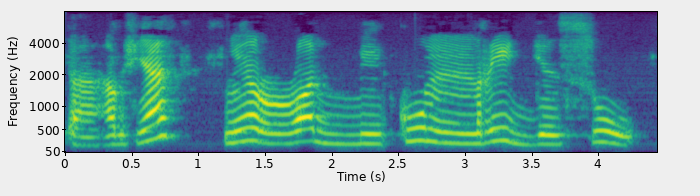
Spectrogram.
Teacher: Baru kita masuk ke huruf ro. Huruf ro berharakat kasroh, namanya ro. Tarkik dibacanya tipis ya, tidak boleh dibaca tebal, tidak dibaca rijesu tapi ri ya.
